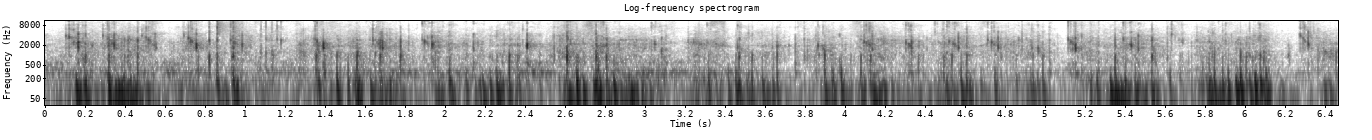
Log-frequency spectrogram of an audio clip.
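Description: A small, palm-sized yellow spiky massage ball made of rubber or soft plastic, probably hollow, is held in the hands and tapped, scratched and rubbed with long nails and fingertips. It produces a dense, rapid stream of crisp clicks and scratchy crunches over soft, low thumps, with no ringing between strokes.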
